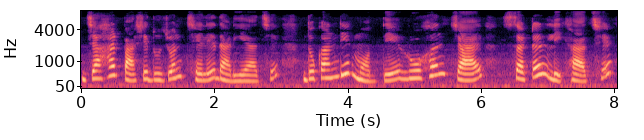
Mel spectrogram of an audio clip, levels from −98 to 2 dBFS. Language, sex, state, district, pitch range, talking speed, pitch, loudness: Bengali, female, Tripura, West Tripura, 220-305 Hz, 95 wpm, 255 Hz, -16 LUFS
